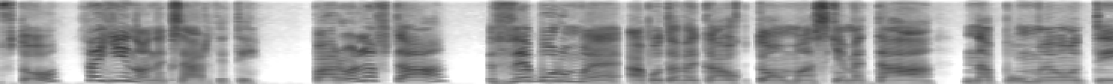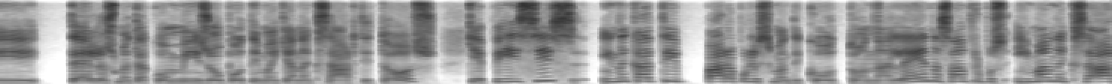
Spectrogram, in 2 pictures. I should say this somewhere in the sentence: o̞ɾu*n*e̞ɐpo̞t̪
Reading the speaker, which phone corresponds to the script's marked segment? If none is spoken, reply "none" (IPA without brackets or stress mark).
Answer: m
